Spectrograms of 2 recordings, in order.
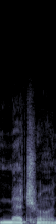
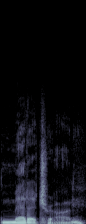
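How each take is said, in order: First: The name is said with two syllables. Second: The name is said with three syllables. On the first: The speaker calls it wrong. "It's not Metron" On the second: The speaker calls it right. "it's Metatron"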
